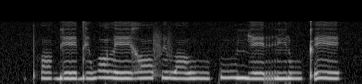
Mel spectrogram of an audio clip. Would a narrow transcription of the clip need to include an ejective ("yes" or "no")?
yes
